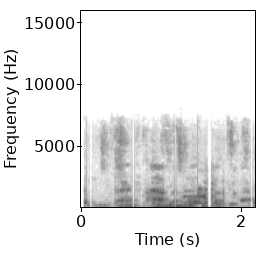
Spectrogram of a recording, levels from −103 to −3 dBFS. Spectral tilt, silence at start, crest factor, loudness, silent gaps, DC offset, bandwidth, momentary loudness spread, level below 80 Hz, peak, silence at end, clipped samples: -4.5 dB/octave; 0.05 s; 16 dB; -45 LUFS; none; under 0.1%; 7.6 kHz; 8 LU; -70 dBFS; -30 dBFS; 0 s; under 0.1%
